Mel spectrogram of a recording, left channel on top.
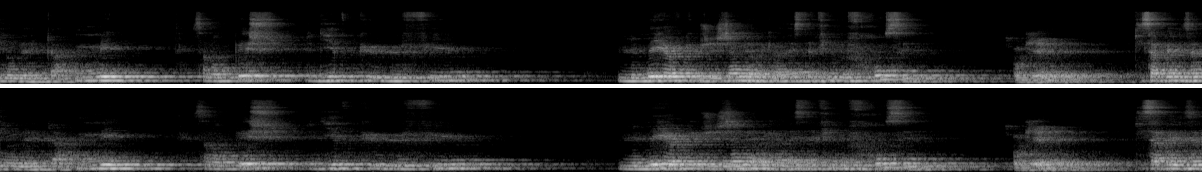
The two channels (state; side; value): normal; both; correlation 0.38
